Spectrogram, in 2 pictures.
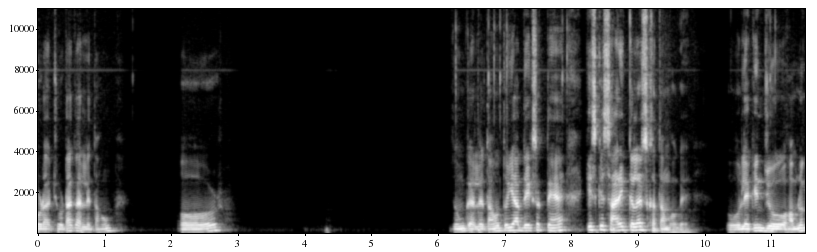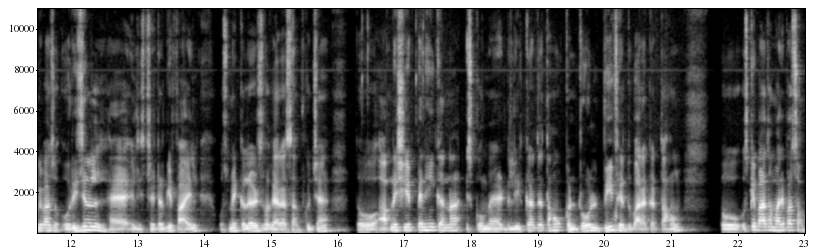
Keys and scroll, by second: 4.1 ctrl+space, 4.6 ctrl+space, 18.3 Delete, 19.9 ctrl+v.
